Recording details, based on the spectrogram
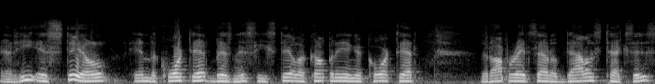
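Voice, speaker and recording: Speaking at a fairly quick pace with an eastern North Carolina accent, the man has a fairly high pitch, a dark, mellow tone and fairly even intonation. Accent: eastern North Carolina Southern. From eastern North Carolina, Currituck County. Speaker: retiring radio program director. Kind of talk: call-in radio interview.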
